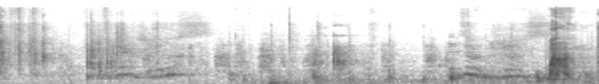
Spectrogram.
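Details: Chowder, a male Golden Retriever excited to see his owner from behind a gate indoors, gives wavering whines and quick pants, rising and falling in pitch, mixed with a person talking softly in Spanish.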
